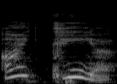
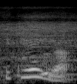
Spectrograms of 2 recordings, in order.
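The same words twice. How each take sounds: First: Ikea as eye-KEE-uh, stress on the second syllable; American ikea. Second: Ikea as ih-KAY-uh, said slowly and higher; British ikea. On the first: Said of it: "In the U S, it is pronounced". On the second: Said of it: "In the U K, it's". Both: Shown as a demonstration.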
